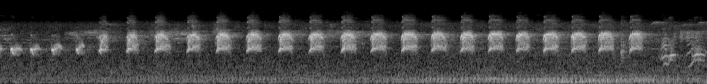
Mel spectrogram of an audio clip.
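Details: White-rumped shama used as a master song for training other birds: a rapid, steady series of harsh, buzzy notes repeated about three times per second, ending in short whistled notes.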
